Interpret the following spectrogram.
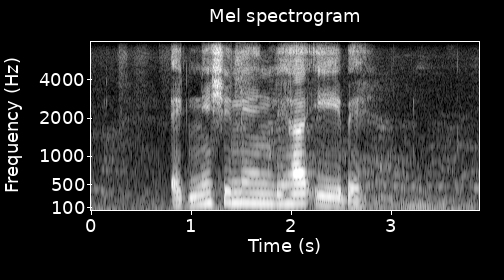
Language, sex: Southern Sotho, male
